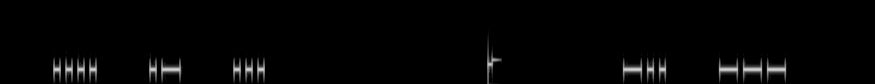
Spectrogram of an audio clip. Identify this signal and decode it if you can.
Morse code, heard as a keyed tone, about 20 wpm, spaced as for 11 wpm, 700 Hz. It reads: HAS DO
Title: 3x Character Spacing - Top 200 Words - 20wpm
